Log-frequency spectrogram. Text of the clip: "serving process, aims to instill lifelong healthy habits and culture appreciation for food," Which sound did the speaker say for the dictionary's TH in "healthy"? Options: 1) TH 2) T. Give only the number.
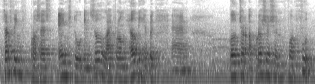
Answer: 2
